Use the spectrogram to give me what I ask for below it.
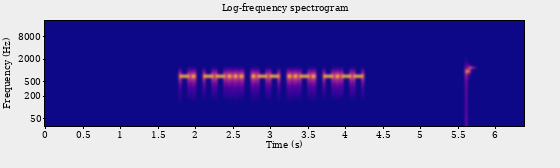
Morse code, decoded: N7WFY

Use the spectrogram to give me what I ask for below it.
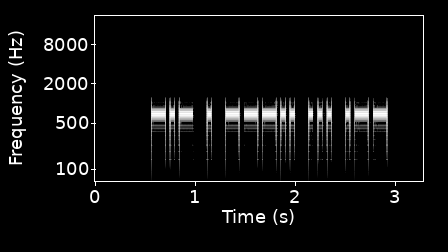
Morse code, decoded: KE8SW

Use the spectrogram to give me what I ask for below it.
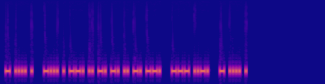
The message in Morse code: THE BEGINNING OF THE

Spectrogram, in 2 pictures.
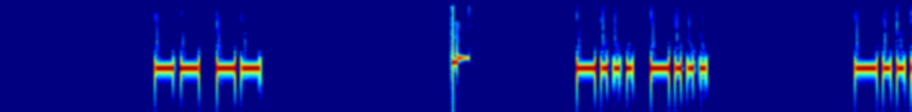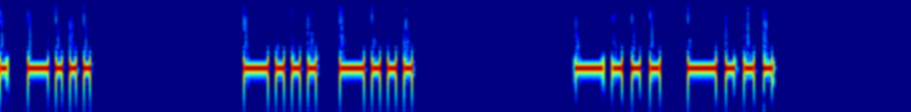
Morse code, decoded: MM BB BB BB BB

